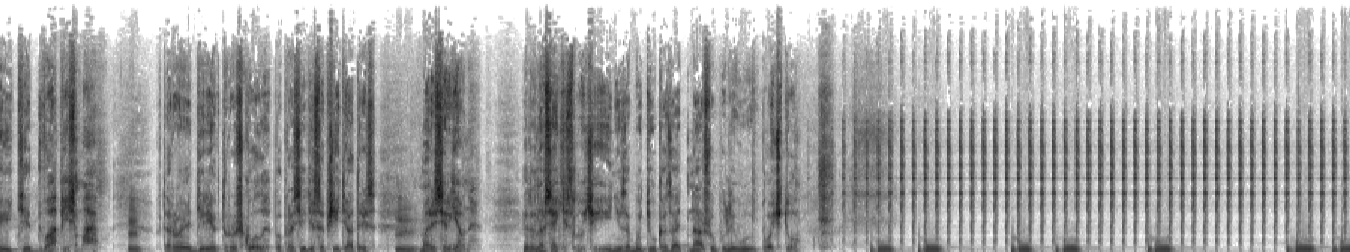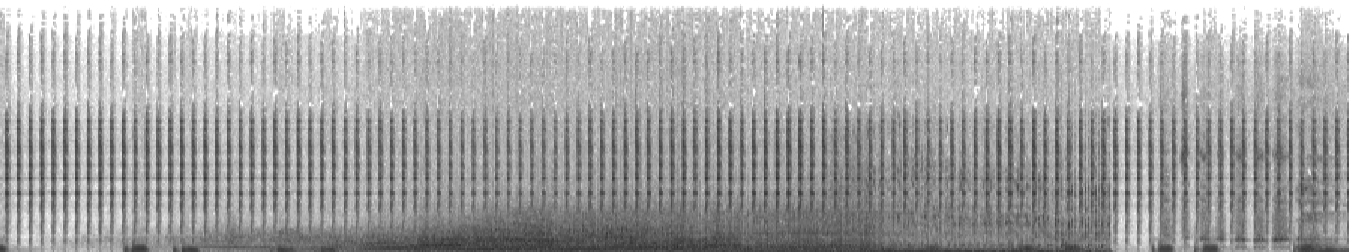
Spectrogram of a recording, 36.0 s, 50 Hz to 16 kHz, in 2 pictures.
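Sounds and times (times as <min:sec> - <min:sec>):
speech: 0:00.0 - 0:12.8, 0:13.5 - 0:14.7, 0:15.3 - 0:15.8, 0:17.2 - 0:18.3, 0:19.6 - 0:21.0, 0:21.6 - 0:22.1
airplane engine coughing, sputtering, roaring and stalling: 0:10.9 - 0:35.9.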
